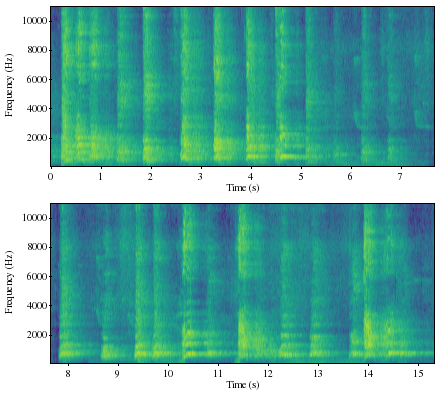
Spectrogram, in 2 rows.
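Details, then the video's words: Young Doberman, three months old, barking excitedly at recorded barking played over a speaker; fast, uneven barrages of high, yappy barks with a brief silence midway before the barking resumes. "fake dog barking sound play on speaker ( dobarman 3 month puppy agrarian)"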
